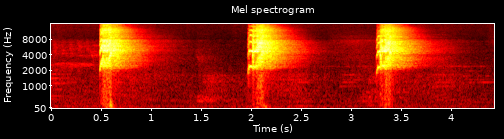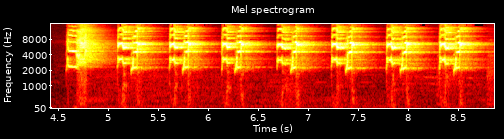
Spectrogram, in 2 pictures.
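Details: Lovebird calling out to an opponent, starting with three spaced, shrill screeches, then breaking into a fast series of eight harsh, ringing chirps in quick succession.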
